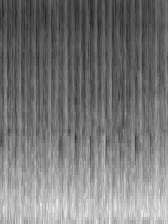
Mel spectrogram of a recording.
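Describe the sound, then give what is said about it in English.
A cocktail shaker holding ice, rum, triple sec and lemon juice for an XYZ cocktail is shaken hard and fast, ice rattling in a steady rapid rhythm of bright, clattering bursts that continue evenly for about two seconds, with no one talking. “All right, so we shake it.”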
